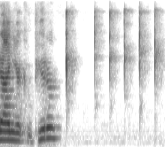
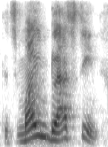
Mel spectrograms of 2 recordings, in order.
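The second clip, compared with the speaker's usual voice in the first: slow put-on Indian accent; imitated Indian accent; 3 semitones higher, 3 dB louder, slower than usual. Defending the friends' phrase, slow imitated Indian accent. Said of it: "No, that's how they say it".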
